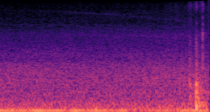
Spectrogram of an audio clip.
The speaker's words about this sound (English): Popping the trunk.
